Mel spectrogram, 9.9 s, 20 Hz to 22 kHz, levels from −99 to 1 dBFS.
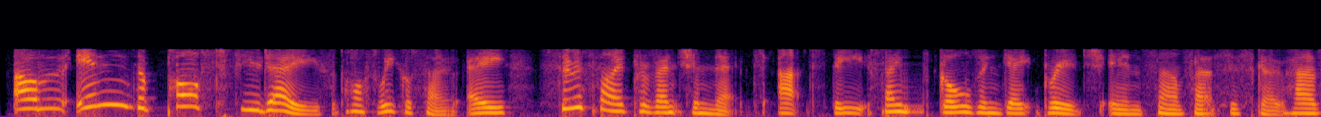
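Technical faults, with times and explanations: Throughout, GSM full-rate codec: the speech sounds buzzy and gravelly, with nothing above 4 kHz. The vocal tract is modelled and driven by regularly spaced pulses built from only every third excitation sample, at 13 kbps, so the roughness is plainly audible.
1.2 to 1.27 s, lost GSM frames: after "in the", 60 ms of sound hangs as a rough metallic ring before "few days the past". Missing frames were filled by repeating the last good frame's settings, which gives a frozen, ringing buzz.
3.34 to 3.4 s, lost GSM frames: a 40 ms metallic smear sits between "the past week or" and "a suicide prevention net". The last good frame was repeated, so the sound is held briefly instead of moving on.
6.78 to 6.93 s, lost GSM frames: the longest gap, 140 ms after "prevention net at the". The repeated frame rings metallically, because the last good frame's settings are held for the length of the loss.
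9.02 to 9.11 s, lost GSM frames: a 60 ms rough, ringing hold near the end. The last good frame's settings were reused, giving the same brief metallic sustain heard in the earlier losses.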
